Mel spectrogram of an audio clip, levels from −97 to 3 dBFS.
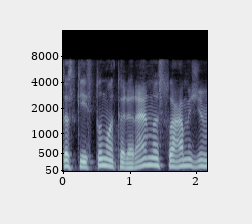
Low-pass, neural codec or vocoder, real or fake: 7.2 kHz; codec, 16 kHz, 2 kbps, X-Codec, HuBERT features, trained on balanced general audio; fake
